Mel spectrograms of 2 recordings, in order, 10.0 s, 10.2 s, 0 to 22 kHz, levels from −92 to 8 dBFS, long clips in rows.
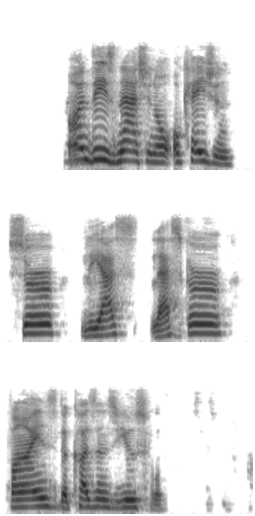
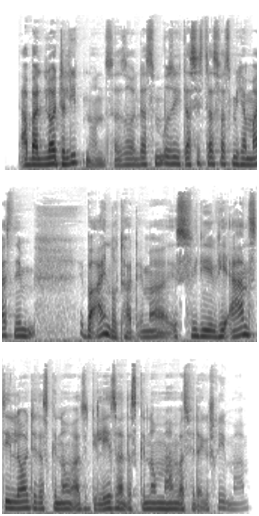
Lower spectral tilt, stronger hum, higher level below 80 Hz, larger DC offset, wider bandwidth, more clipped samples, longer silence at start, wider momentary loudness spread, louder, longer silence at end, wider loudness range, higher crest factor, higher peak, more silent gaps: about the same, -5 dB/octave vs -4.5 dB/octave; neither; second, -62 dBFS vs -46 dBFS; neither; second, 7.8 kHz vs 14.5 kHz; neither; first, 0.85 s vs 0.25 s; about the same, 14 LU vs 12 LU; first, -16 LUFS vs -19 LUFS; first, 1.2 s vs 0.2 s; about the same, 2 LU vs 3 LU; about the same, 16 dB vs 18 dB; about the same, -2 dBFS vs 0 dBFS; first, 3.17-3.23 s, 3.34-3.43 s, 4.30-4.38 s, 5.24-5.32 s, 6.62-6.74 s vs none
